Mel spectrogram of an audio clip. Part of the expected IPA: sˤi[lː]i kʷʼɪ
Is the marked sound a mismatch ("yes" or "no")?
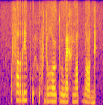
yes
